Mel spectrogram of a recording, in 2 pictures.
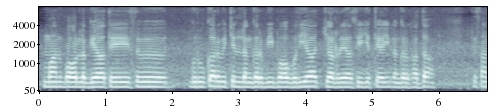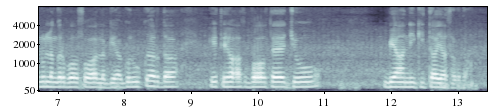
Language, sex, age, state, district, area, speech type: Punjabi, male, 18-30, Punjab, Mohali, rural, spontaneous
